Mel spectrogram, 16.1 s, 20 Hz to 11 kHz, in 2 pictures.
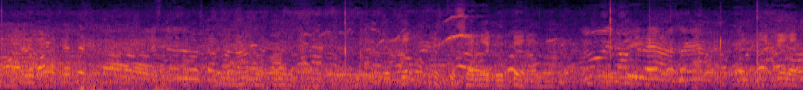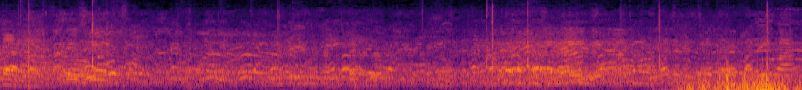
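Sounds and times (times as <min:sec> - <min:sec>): crowd chattering: 0:00.0 - 0:16.0.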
